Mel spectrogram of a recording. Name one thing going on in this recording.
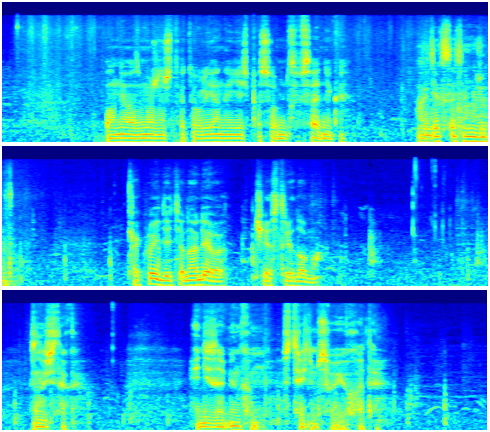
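A young man speaks calmly and quietly close by.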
